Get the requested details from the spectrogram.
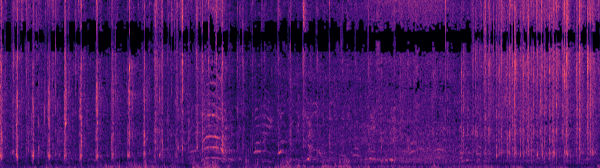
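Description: Horse hooves clop quickly on a paved road.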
